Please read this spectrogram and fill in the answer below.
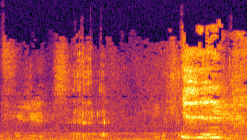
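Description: A woman quietly sipping and swallowing a drink from a mug, then a voice starts loudly just before the end.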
